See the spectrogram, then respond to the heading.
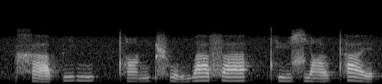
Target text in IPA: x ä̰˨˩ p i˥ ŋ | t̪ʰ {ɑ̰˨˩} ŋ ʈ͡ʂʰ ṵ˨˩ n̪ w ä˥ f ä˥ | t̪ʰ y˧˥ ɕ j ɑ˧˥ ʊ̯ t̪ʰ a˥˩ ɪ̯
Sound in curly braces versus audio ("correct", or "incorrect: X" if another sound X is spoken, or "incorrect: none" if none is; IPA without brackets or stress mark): incorrect: ɑ˧˥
